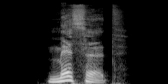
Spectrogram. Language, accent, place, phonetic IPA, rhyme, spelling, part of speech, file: German, Germany, Berlin, [ˈmɛsət], -ɛsət, messet, verb, De-messet.ogg
- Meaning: second-person plural subjunctive I of messen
